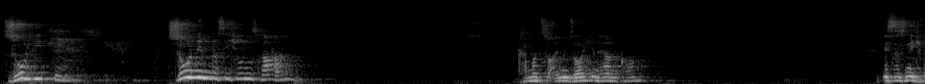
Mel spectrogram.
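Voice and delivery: high, loud, swelling proclamation; fervent preaching. Acted. Preacher calling the church to Jesus, fervent high preaching. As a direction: lift the hall with his love.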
